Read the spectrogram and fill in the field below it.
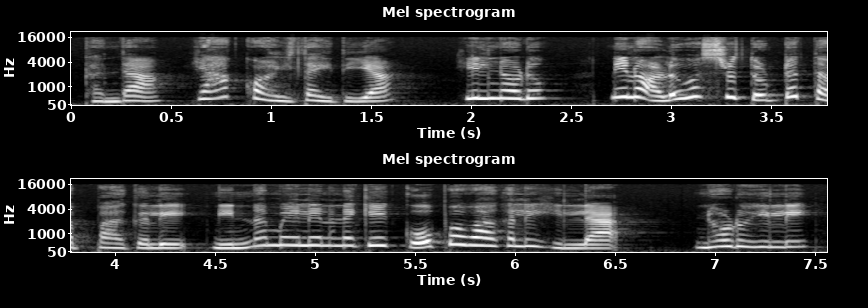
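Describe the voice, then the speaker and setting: A woman voicing a gentle, teasing young husband. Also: high-pitched, big pitch swings, normal speed. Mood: soothing. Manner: gentle, playful and soothing.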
